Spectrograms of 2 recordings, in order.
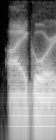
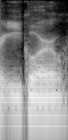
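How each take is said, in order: First: "Igor" said as EYE-gor; "Igor" starting with the vowel of "eye"; pronounced EYE-gor. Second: "Igor" said as EE-gor; "Igor" starting with the vowel of "see"; pronounced EE-gor. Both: Shown as a demonstration. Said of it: "whatever you're supposed to say".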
